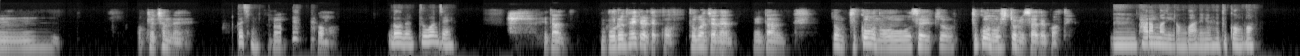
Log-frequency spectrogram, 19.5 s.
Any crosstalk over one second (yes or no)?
no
